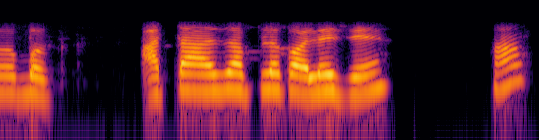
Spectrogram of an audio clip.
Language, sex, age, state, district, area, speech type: Marathi, female, 18-30, Maharashtra, Nashik, urban, conversation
